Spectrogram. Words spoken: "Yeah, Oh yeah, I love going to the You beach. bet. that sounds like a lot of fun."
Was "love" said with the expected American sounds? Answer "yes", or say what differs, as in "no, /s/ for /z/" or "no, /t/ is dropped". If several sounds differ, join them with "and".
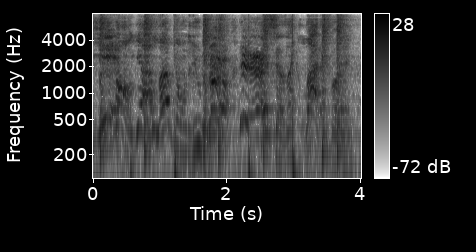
yes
